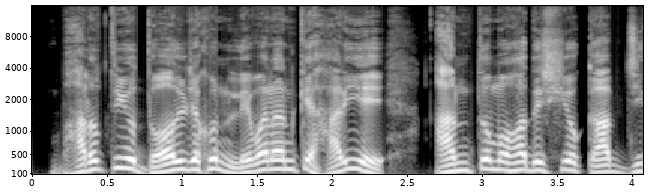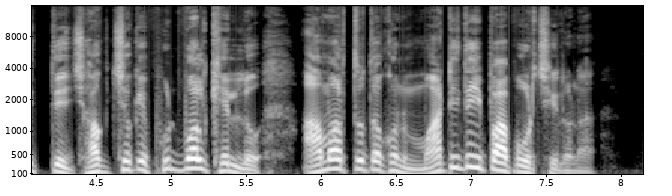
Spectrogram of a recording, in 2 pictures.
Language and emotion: Bengali, happy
